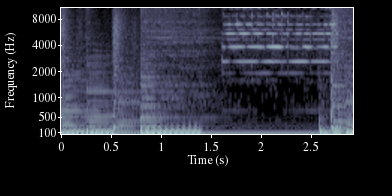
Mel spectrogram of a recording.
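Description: An alarm clock rings loudly at 7:15 in the morning with bright electronic tones in short repeated bursts, shifting to a thinner, high-pitched ringing partway through before the fuller tone returns.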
